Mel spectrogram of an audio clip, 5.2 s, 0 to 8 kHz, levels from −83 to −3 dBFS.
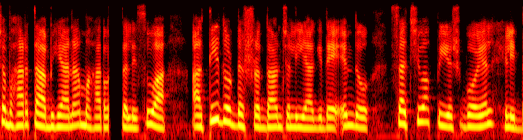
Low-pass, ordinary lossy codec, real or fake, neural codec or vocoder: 7.2 kHz; Opus, 24 kbps; fake; codec, 16 kHz, 16 kbps, FunCodec, trained on LibriTTS, 50 frames a second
